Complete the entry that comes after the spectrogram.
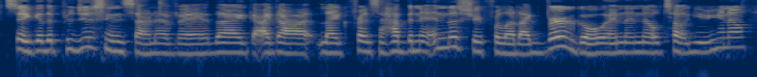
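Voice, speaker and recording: A woman from Puerto Rico with a Puerto Rican accent, talking as a guest in a casual interview, animated and straightforward, dropping in Spanish phrases. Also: fairly low pitch, normal speed, hardly any pauses.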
